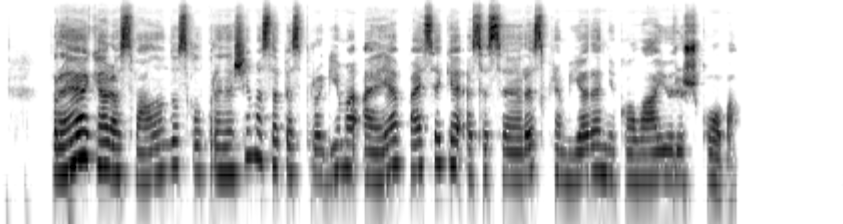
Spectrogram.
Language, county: Lithuanian, Panevėžys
